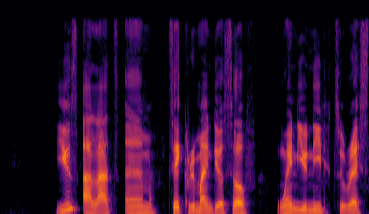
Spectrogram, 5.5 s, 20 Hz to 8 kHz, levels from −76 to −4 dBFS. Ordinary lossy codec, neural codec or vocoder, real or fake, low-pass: MP3, 64 kbps; vocoder, 44.1 kHz, 128 mel bands every 256 samples, BigVGAN v2; fake; 7.2 kHz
